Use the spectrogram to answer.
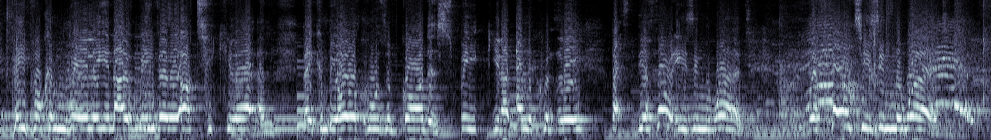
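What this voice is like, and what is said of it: Mild Cockney accent. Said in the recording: “my accent, oh, it's a bit of a Cockney accent.”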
